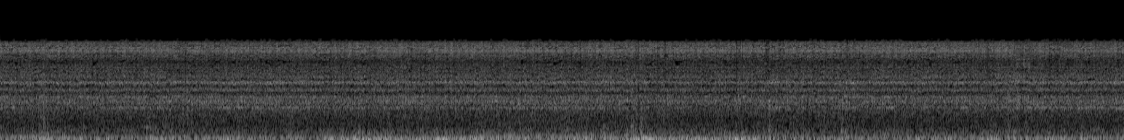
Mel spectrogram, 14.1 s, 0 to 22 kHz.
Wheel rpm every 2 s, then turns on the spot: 120, 110, 120, 120, 120, 110, 120.
none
